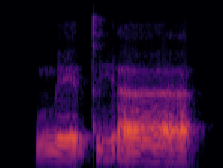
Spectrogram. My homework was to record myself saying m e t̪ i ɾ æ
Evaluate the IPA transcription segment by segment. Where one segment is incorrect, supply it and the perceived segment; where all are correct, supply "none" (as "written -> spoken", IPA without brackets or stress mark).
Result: none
